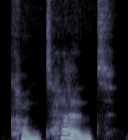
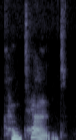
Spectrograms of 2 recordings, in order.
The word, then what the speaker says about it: content: different word so for example if you say content and put the Highlight on the second syllable content then that means that you're satisfied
